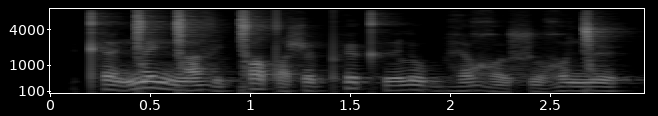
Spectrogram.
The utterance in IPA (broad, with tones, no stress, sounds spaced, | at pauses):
kʰ ɛ˧˩ ŋ͡ǀ e˥˧ ŋ͡ǀ a˨˦ z i˩ ǀ i˥˧ tˤ ə˩ ʃ ʏ˧˩ pʰ ʏ˥˧ kʰ ɨ˨˦ l u˧˩ bʱ ɛ˨˦ ʁʷ ɛ˩ sʷ ɨ˩ ʁʷ i˥˧ ŋ͡ǀ ʏ˥˧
